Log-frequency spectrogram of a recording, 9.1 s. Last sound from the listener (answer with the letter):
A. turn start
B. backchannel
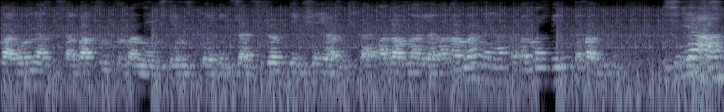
B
